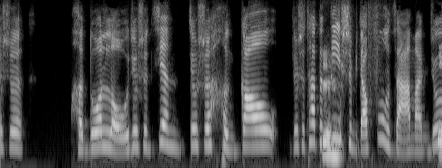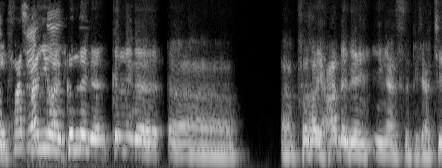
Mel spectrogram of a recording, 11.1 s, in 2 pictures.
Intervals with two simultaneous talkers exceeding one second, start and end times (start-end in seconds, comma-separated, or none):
5.4-6.8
